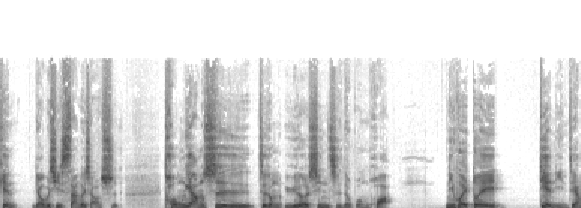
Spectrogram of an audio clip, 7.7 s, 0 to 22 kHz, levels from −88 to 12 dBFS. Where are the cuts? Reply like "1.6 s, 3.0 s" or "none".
2.1 s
